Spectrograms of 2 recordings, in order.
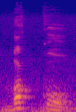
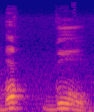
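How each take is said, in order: First: The middle consonant is a doubled k sound. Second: The middle consonant is a plain g sound. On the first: The speaker calls it right. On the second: The speaker calls it wrong.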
